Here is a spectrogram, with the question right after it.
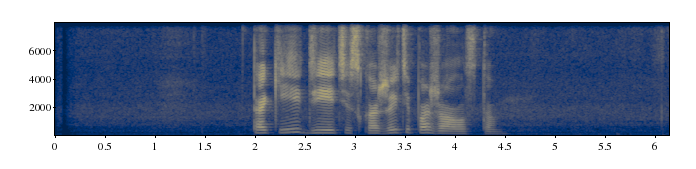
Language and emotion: Russian, neutral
